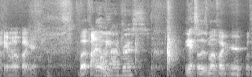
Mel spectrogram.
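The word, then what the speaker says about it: Andrés: His name's, I can say his name, Andres. Andres, yeah, there you go, that's his name. Because they always give me shit like, "Well, what do you say his name is, Caesar?" Like, Andres. Like, it's Andres. Oh, Andres?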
